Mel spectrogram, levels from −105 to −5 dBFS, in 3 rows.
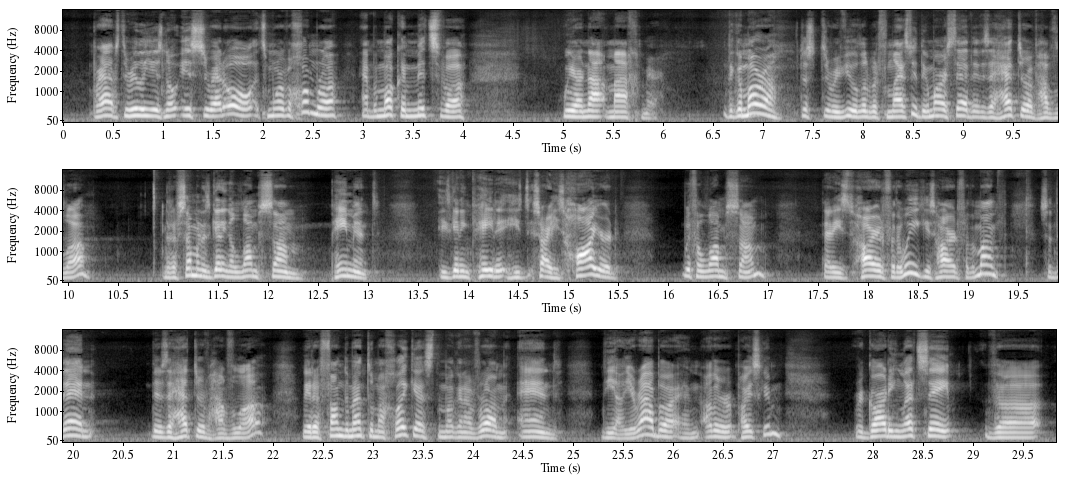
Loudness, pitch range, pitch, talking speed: -19 LUFS, 170-215 Hz, 190 Hz, 195 wpm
